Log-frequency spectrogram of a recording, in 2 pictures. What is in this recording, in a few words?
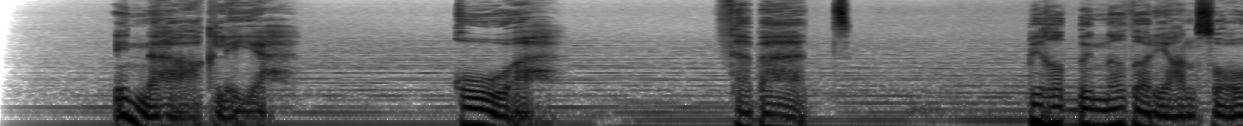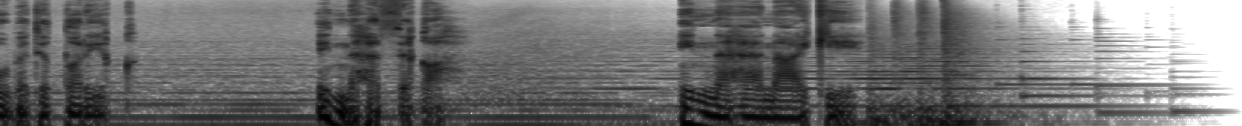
Commercial Confident Authentic Standard Arabic; Nike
